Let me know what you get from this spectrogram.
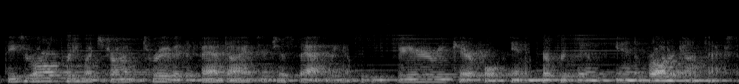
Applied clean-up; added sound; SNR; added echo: neural separator model SepFormer DNS4.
